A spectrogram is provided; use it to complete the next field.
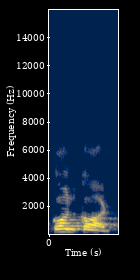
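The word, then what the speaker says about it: Concord: पहला लिखो battles of लेक्स्टिंगटन एंड कॉनकॉर्ड। Battles of लेगिंटन एल ई एक्स आई एन जी टी ओ एन यह spelling है ले क्या बोलते हैं इसको लेक्सिंटन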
